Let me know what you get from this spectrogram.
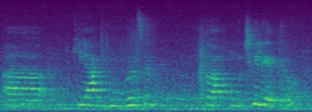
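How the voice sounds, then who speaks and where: A woman with an Indian accent explains legal points to a conference audience in a measured, careful way, pausing on fillers. Her voice sits slightly high. It reaches the recorder from across a reverberant hall with a faint hiss underneath. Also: steady tone, far from the mic. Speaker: legal expert speaker. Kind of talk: conference presentation. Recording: echoey hall, speaker off-mic, faint noise.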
